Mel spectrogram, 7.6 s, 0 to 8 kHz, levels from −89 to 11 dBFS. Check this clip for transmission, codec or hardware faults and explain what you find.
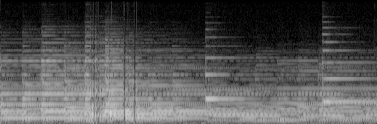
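One transmission fault is audible in this music, which runs through a G.722 call path with nothing above 8 kHz. From 1.80 to 2.74 s there is repeated packet loss, heard as a robotic sound: a rapid run of short gaps, the longest 38 ms, each filled by extending the preceding sound. About a fifth of that stretch is concealed, leaving it choppy with pieces missing.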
